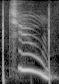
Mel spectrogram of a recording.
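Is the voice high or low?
high. It is said in a high-pitched voice. It counts the numerator, which sits at the top. "I'm going to count those in a high voice"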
